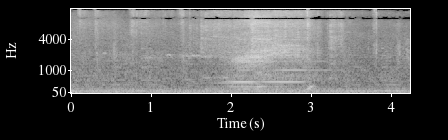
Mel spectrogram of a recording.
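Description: A rooster crowing once, about two seconds in: a single held call lasting about a second, over a steady low rumble.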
